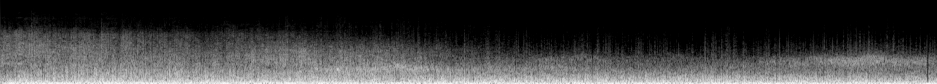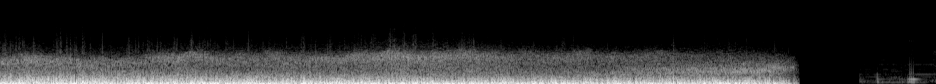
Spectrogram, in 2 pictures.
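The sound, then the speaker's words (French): A loud explosion sound effect: a heavy, booming roar that rumbles on for about seventeen seconds, slowly thinning out before cutting off abruptly into silence. No one speaks. “les gars, euh, je pense qu'on a survécu à l'explosion.”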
